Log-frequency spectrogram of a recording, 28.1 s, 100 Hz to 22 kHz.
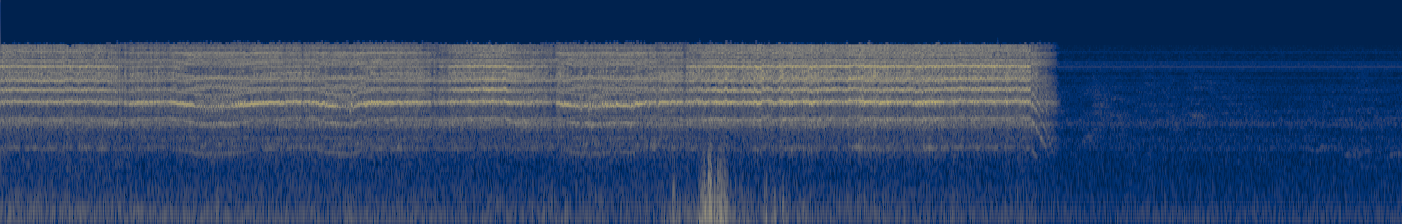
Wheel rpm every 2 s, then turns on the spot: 160, 160, 170, 160, 160, 160, 160, 160, 160, 160, 50, 0, 0, 0.
none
